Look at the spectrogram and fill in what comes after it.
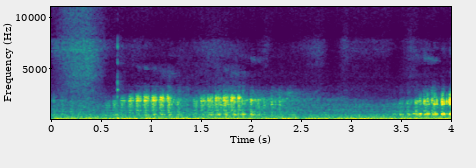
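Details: Courting narrow-mouthed frogs, three or four males seeking females in an apartment pond at Songdo, Incheon, Korea, captured with a Galaxy Note9; a short pulsed croak mid-clip and another starting at the end, beneath steady low-frequency rumble.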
